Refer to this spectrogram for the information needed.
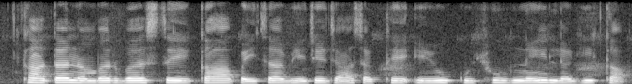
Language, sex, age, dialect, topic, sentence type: Chhattisgarhi, female, 51-55, Western/Budati/Khatahi, banking, question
